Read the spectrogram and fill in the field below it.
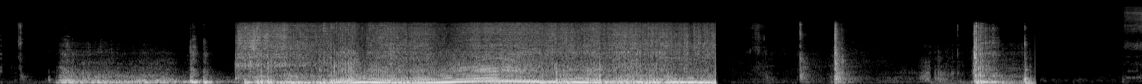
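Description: A 48-year-old Lancia V6 car engine revs up and falls back in one rising and falling sweep, loud and close over a steady idle lasting several seconds. Knocks and clunks like doors come before and after it.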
